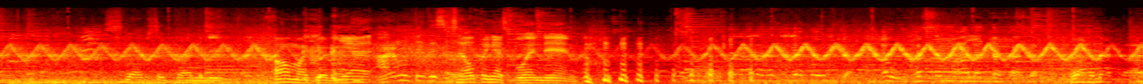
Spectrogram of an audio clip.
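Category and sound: vehicle, car alarm going off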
